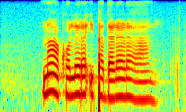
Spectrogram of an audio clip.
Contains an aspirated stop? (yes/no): yes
